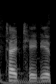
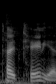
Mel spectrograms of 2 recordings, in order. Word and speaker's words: Titania: I'm gonna say Titania because of how the word is pronounced back in Star Fox 64.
